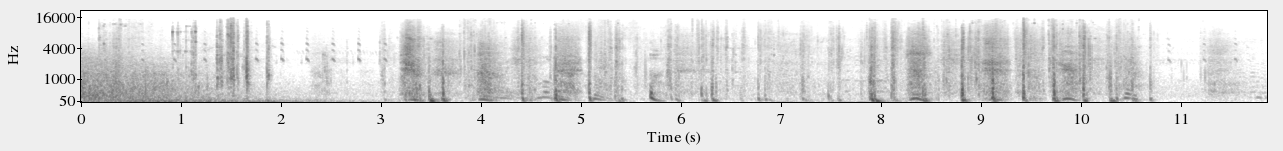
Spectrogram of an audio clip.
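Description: Footsteps crunch softly on gravel.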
